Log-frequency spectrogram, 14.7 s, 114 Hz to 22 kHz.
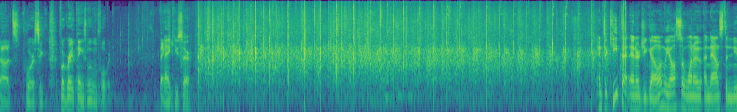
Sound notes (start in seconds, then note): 4.0 all applauding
